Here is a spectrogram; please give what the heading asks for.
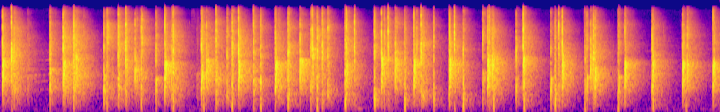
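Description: Steady, sharp hand claps repeat at a brisk, fairly even pace for about seven seconds, crisp and loud with no talking over them.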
